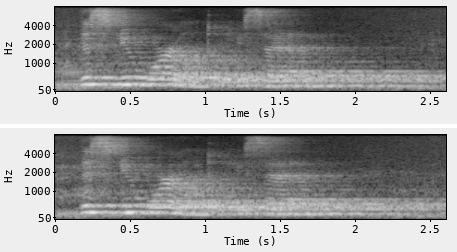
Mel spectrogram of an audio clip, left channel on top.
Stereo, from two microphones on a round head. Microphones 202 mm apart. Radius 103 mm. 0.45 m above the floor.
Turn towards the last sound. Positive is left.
turn(degrees=25)  # may be behind; listen again after turning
